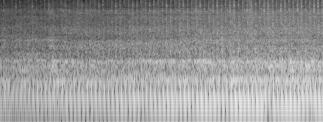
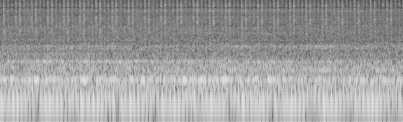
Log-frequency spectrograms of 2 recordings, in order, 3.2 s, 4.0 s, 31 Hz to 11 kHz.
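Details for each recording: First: Oliver Super 66 tractor engine idling after valve adjustment, one valve found loose at 0.016 and reset: steady, even low thump at about four beats a second, all cylinders sounding alike; normal idle. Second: Oliver Super 66 tractor engine idling after valve adjustment: light quick tapping over steady idle from one valve with too much clearance needing readjustment; the other valves within spec.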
